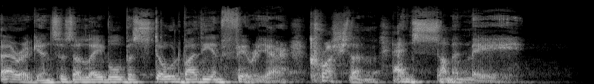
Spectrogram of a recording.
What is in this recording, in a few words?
male ally lash start; Patron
